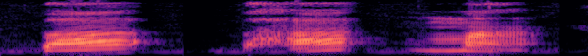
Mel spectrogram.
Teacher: ओठों से इनकी ध्वनि निकलती है टकराते हुए, तो ओठ से इनकी ध्वनि बनती है। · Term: प वर्ग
